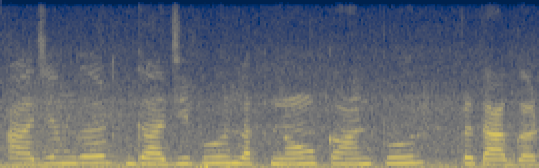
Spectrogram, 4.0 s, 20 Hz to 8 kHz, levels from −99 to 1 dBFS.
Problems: constant background noise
